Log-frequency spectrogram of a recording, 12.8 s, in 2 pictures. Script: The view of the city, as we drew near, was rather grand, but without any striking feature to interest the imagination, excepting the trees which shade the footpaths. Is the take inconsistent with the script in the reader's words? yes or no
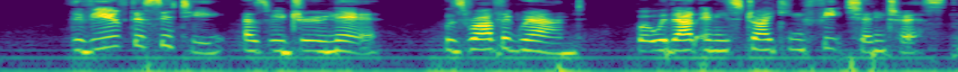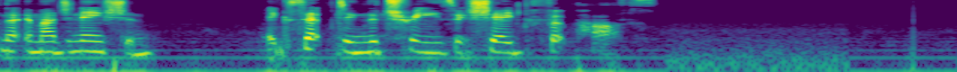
yes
